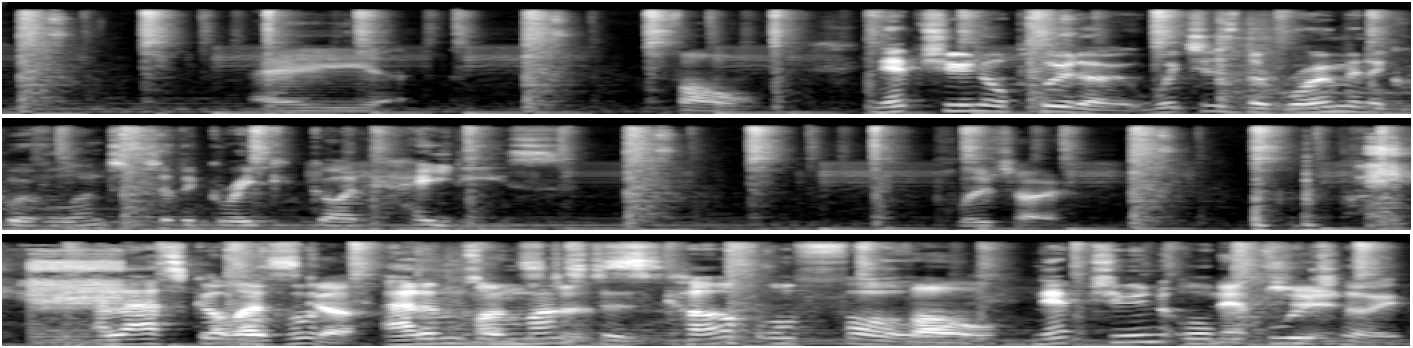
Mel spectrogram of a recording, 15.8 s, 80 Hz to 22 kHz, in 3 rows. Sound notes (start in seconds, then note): 10.4 buzzer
